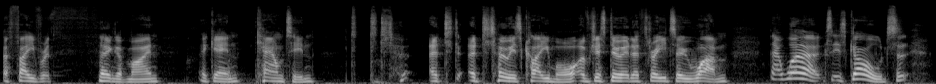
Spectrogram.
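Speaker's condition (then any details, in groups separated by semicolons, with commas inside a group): Stammer; persistent difficulty with hard g sounds; struggles with hard g, avoids words starting with hard g, stutters and sputters, words catching; repeated sounds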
